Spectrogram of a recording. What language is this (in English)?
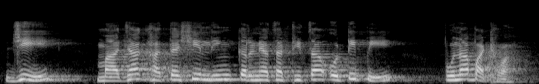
Marathi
